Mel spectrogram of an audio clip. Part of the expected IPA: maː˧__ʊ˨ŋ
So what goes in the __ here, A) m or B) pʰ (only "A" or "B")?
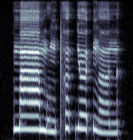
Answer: A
